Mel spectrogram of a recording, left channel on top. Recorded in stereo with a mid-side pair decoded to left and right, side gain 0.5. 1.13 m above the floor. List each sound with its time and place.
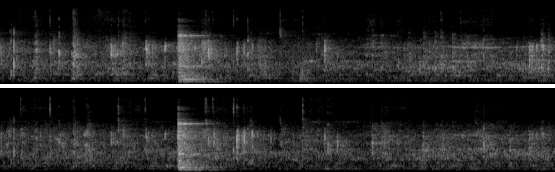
1.8 s a piano: 50° right, 1.1 m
